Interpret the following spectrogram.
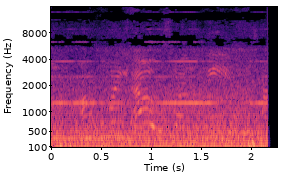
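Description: A steady low hum with a continuous high-pitched tone running through it, under faint voices.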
